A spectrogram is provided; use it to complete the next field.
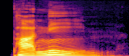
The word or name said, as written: panim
